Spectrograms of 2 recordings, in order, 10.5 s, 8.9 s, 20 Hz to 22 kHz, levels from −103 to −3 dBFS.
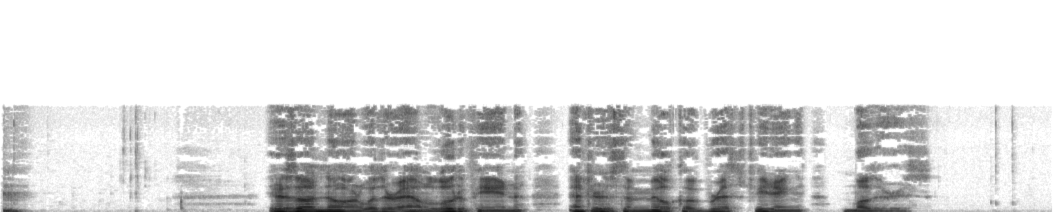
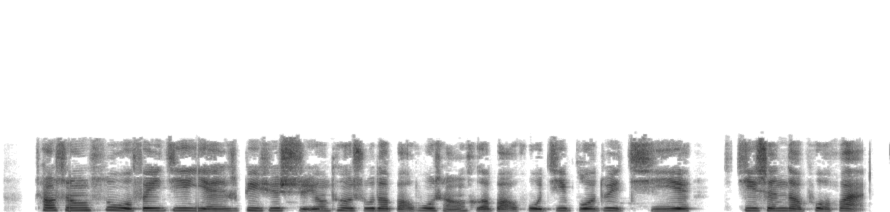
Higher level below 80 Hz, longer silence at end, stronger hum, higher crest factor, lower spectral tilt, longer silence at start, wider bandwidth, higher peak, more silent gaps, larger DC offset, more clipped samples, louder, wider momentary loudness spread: first, -56 dBFS vs -70 dBFS; first, 1.4 s vs 0.25 s; neither; about the same, 20 dB vs 18 dB; first, -6 dB/octave vs -1.5 dB/octave; second, 0.05 s vs 0.4 s; first, 11.5 kHz vs 8.2 kHz; first, -2 dBFS vs -10 dBFS; second, none vs 7.10-7.24 s; neither; neither; first, -21 LUFS vs -28 LUFS; first, 17 LU vs 6 LU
